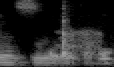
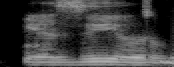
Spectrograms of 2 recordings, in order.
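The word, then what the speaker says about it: yazıyorum: Misalkan ben yazmak nih, yaziorum, bukan ben yazmak tapi yaziorum. Karena ada imbuhan isimnya apa dhamirnya Bu ya, teman-teman. Ben Yaziorum bacanya yaziorum.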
